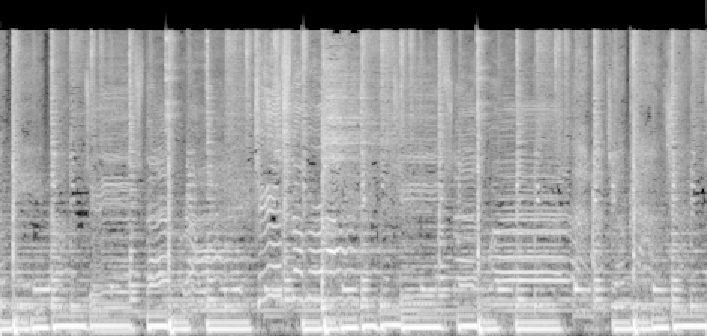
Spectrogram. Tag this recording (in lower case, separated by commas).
soul music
